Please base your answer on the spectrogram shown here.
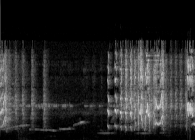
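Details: Oriental magpie-robin (kacer) singing gacor with long isian, a training song for cage birds: opening chatter, thin drawn whistles slurring up and down, then a loud, continuous run of rapid buzzy, scratchy notes.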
